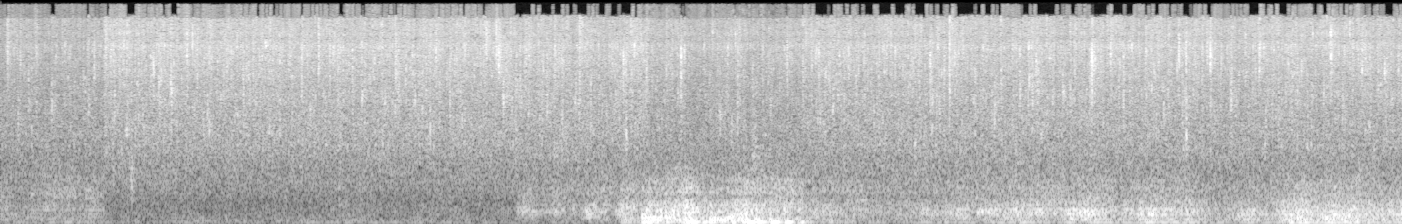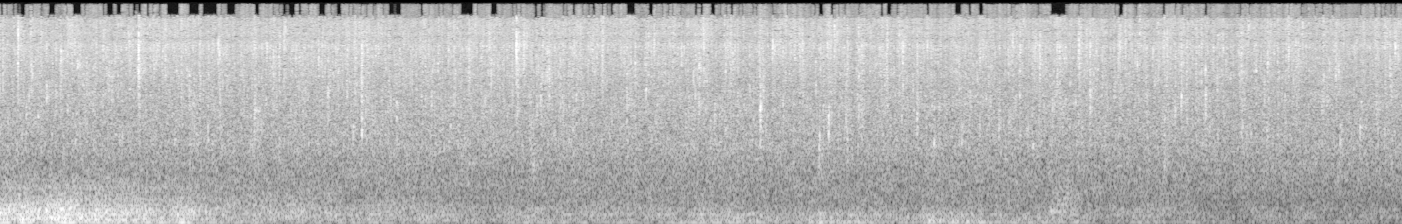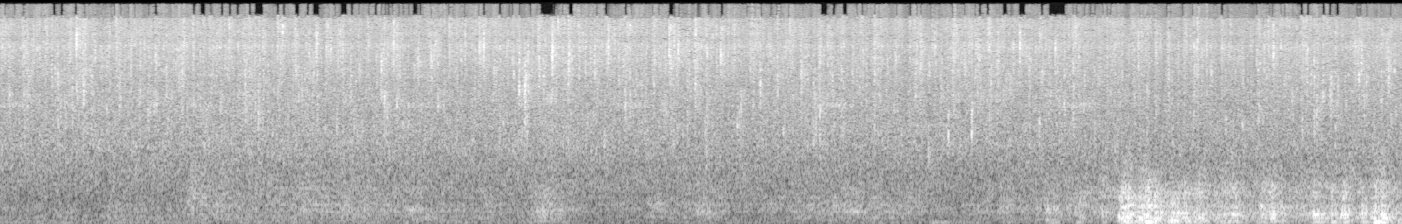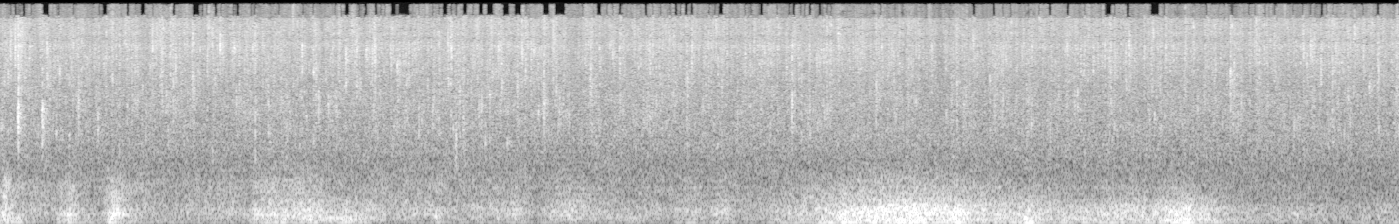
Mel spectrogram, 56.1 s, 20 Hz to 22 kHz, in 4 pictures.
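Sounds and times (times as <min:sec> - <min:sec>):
steady rain falling: 0:00.0 - 0:56.0
thunder cracking and rumbling: 0:05.8 - 0:17.0, 0:39.2 - 0:46.5, 0:47.1 - 0:55.1.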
